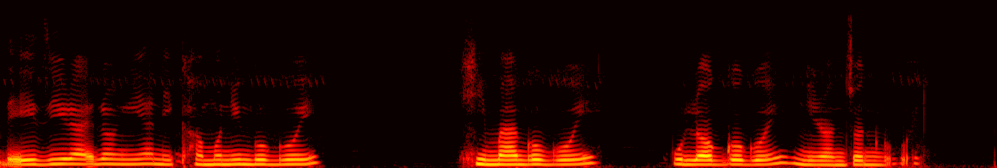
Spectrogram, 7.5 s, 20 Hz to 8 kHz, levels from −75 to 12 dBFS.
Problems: background sounds at intervals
